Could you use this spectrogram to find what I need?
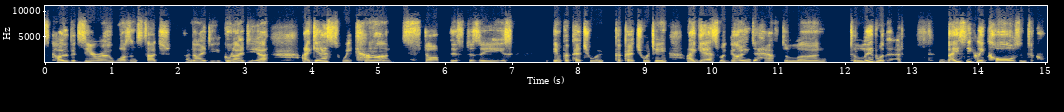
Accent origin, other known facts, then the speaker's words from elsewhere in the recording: Australia; moved away; I'm Australian by birth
